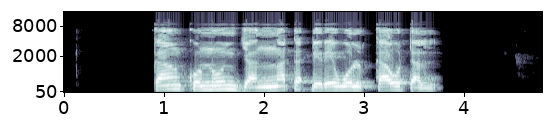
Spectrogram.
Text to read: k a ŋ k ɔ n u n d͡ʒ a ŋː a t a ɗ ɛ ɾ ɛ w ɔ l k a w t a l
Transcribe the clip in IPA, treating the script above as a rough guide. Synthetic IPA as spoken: k a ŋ k ɔ n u n d͡ʒ a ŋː a t a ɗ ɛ ɾ ɛ w ɔ l k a w t a l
